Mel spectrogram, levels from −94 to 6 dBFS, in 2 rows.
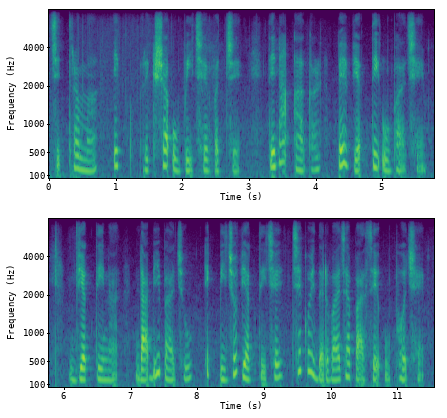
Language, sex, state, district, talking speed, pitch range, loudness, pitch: Gujarati, female, Gujarat, Valsad, 130 wpm, 190-265 Hz, -21 LUFS, 205 Hz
